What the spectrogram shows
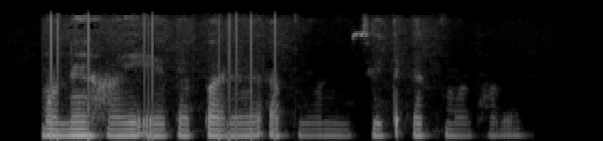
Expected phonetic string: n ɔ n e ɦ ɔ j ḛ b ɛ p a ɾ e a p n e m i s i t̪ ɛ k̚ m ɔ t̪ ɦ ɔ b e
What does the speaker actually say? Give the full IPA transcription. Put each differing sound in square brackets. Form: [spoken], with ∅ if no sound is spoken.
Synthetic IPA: [m] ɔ n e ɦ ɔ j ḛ b ɛ p a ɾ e a p n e [n] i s i t̪ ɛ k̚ m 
